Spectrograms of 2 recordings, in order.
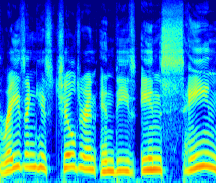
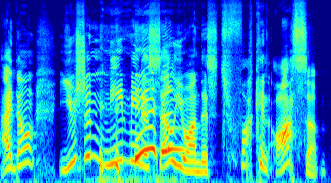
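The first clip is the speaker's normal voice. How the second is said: loud, high hyped-up pitch; hyped sales pitch; 9 semitones higher, 6 dB louder than usual. Pretend. Host hyping the sponsor tote to listeners, loud and high. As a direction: oversell it like a TV salesman.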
